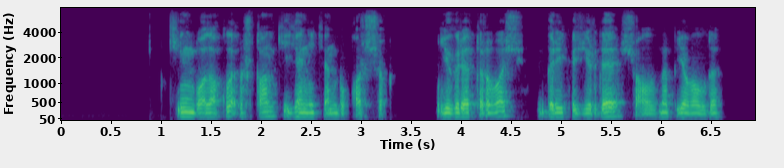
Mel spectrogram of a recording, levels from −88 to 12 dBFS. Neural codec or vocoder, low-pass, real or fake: codec, 16 kHz, 16 kbps, FunCodec, trained on LibriTTS, 50 frames a second; 7.2 kHz; fake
